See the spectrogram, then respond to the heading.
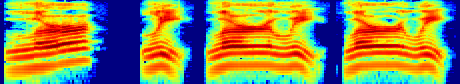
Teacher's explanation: what's important to remember when you're saying lurly, lurly, is the tip of your tongue never touches. Now, I'm doing a light L, so a light L never touches.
